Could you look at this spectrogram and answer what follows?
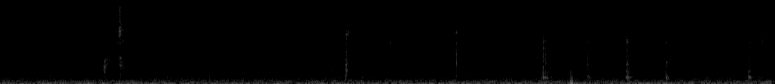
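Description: Near silence: a faint low rumble with scattered soft clicks and crackles, about a dozen over several seconds.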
